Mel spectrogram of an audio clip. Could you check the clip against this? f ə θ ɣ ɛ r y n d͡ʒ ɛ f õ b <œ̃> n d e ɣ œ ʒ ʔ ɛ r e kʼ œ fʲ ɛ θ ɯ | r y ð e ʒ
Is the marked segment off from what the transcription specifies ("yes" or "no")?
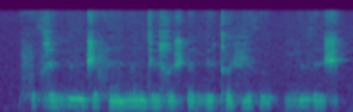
no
